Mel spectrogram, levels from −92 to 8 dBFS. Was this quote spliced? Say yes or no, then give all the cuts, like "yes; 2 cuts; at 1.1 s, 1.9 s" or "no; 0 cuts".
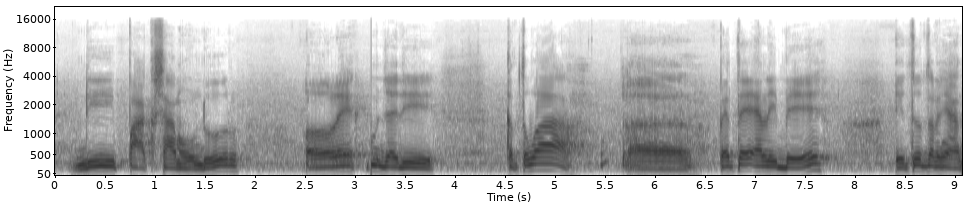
yes; 1 cut; at 3.1 s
